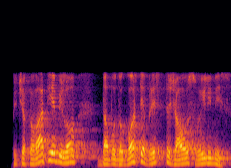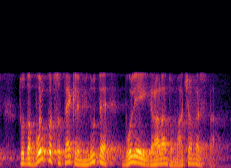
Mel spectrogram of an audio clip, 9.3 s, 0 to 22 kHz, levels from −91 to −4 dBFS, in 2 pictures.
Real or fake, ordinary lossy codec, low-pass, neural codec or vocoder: real; none; 3.6 kHz; none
